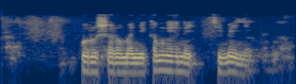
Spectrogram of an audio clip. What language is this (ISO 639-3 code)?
kin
